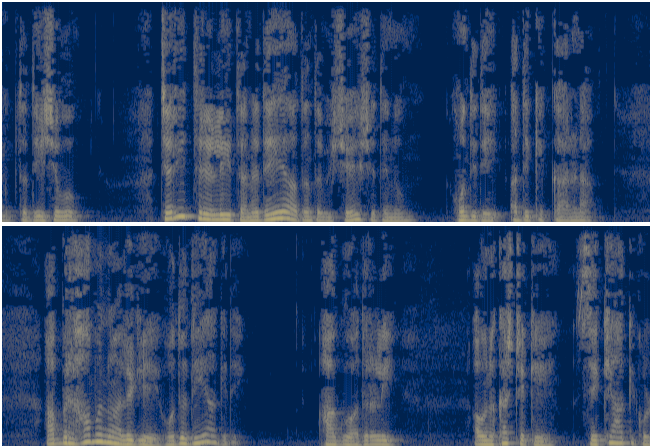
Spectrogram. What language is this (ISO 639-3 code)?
kan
